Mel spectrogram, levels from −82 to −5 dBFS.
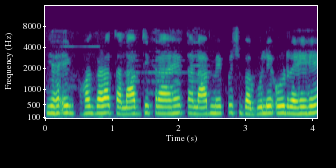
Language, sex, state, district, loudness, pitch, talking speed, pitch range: Hindi, female, Chhattisgarh, Balrampur, -16 LUFS, 225 Hz, 235 wpm, 215-230 Hz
